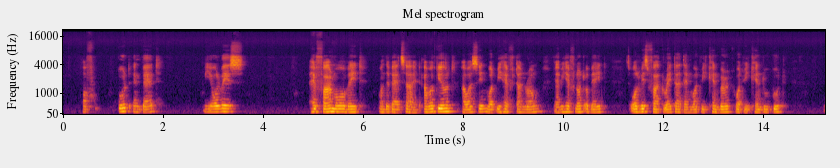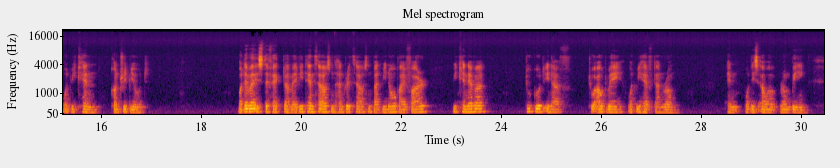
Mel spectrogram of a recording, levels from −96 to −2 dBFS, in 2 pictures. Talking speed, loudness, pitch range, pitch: 150 wpm, -23 LUFS, 125-140 Hz, 135 Hz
